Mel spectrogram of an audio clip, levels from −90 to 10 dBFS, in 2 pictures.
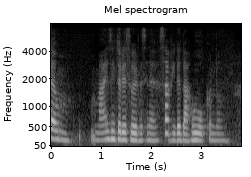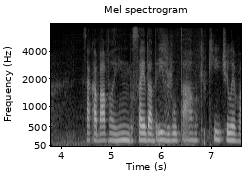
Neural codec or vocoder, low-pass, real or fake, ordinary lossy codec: codec, 16 kHz, 0.5 kbps, X-Codec, HuBERT features, trained on LibriSpeech; 7.2 kHz; fake; none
